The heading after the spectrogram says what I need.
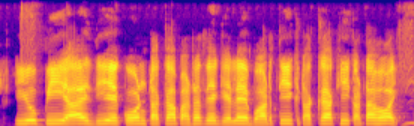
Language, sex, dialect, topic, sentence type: Bengali, male, Jharkhandi, banking, question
